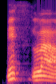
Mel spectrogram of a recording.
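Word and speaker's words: مِثْلَ: In kana bainahu wa bainal mawdil ladzi tu'malu fihi misla. Oh ya, bacanya misla bukan mislu ya.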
